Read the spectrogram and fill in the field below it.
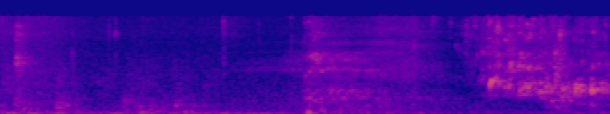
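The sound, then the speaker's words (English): Water is poured from a heavy one-liter beer stein and sloshed around to rinse out a cup. A soft trickle swells into a brighter, louder splashing rush near the end, with no voices. “That, yeah, the water glass is a Stein. It's heavy, and it's hard to use to wash my wash my cup out.”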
